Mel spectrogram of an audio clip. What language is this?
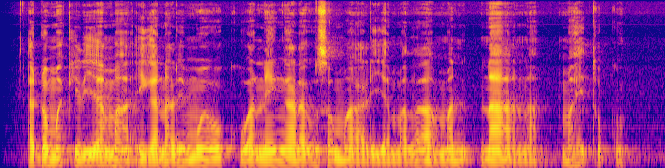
Kikuyu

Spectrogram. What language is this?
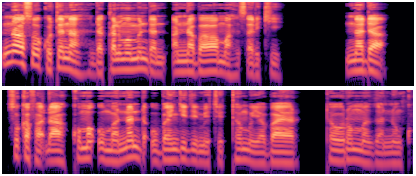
Hausa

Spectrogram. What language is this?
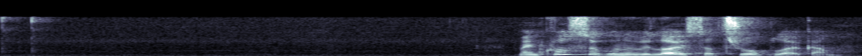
Faroese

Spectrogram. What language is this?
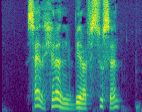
Kabyle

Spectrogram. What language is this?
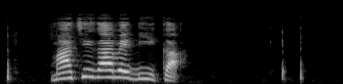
Taita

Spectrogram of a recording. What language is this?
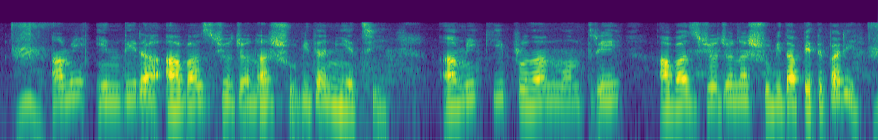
Bangla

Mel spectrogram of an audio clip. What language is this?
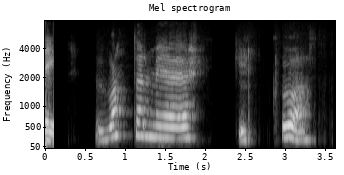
Icelandic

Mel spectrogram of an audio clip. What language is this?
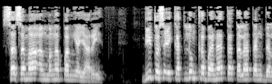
Filipino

